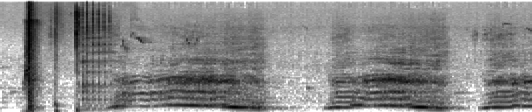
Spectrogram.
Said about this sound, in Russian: Лев взвыл и скрылся в густой чаще.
